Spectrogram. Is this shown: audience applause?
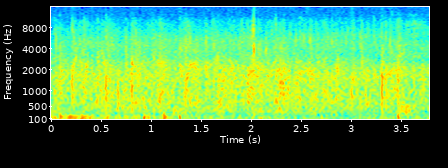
yes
